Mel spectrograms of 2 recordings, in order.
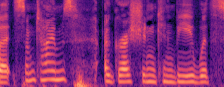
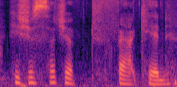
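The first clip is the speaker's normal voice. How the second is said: normal talking voice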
